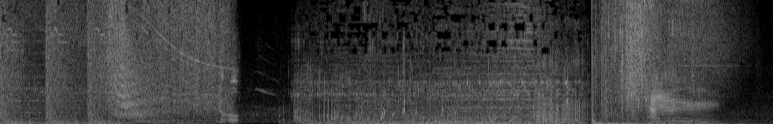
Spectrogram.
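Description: A sea explosion power attack in a video game erupts as heavy roaring, crashing bursts. A brief dip comes near two and a half seconds, and a second loud crash with sweeping tones hits near six seconds.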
